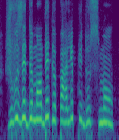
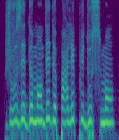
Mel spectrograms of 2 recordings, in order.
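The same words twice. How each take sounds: First: It is shouted loudly and angrily. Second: It is said curtly, at moderate loudness.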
